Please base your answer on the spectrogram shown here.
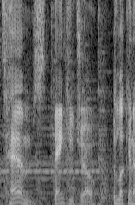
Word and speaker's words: Thames: Oh, it's pronounced Thames.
